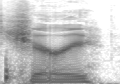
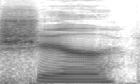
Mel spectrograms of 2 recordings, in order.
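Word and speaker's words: Cherryh: uh uh Sher cherry I think it's Cherry I've been pronouncing it Sher um but I'm pretty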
